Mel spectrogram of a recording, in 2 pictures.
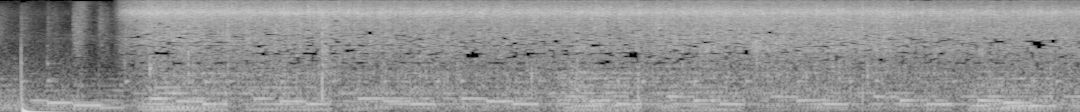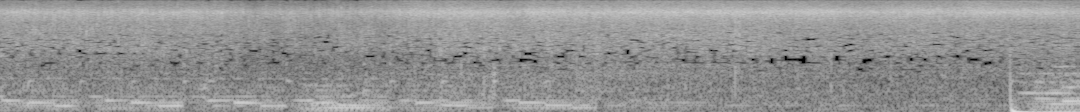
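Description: Prawns sizzling as they fry in hot oil in a wok: a steady hiss that starts suddenly about half a second in, under background music whose beat drops out while the sizzling runs.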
